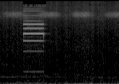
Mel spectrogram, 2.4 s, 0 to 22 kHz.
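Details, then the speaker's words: A single steady electronic beep of about half a second from a MyoSmart bruxism biofeedback alarm, triggered by teeth clenching above a masseter-activity threshold of 230 (electrodes on the masseter, reference at the temple), over quiet room noise. "E se ela passar do limite que é considerada bruxismo no meu caso aqui tá 230 né o valor que o parâmetro ele ele vai apitar e vai vibrar"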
